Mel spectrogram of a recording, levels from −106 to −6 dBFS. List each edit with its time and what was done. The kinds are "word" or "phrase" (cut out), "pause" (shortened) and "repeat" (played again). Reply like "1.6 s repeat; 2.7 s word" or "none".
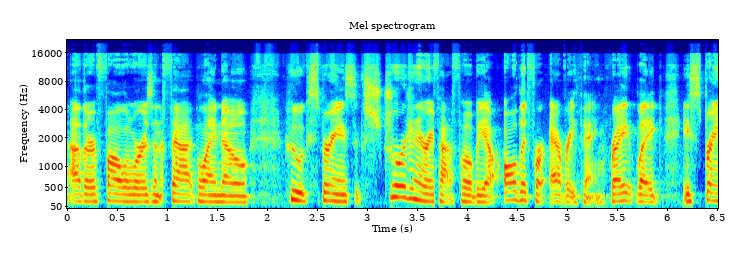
1.0 s word; 1.3 s word; 3.7 s word; 4.6 s word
